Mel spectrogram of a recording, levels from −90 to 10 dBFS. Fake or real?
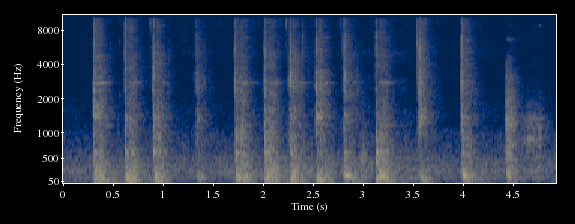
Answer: real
